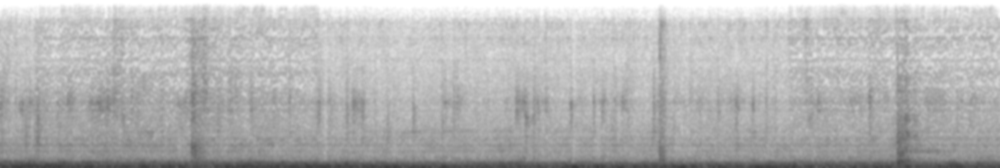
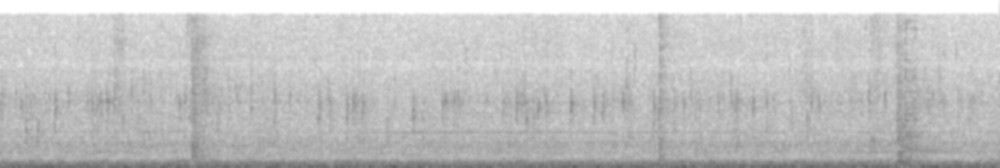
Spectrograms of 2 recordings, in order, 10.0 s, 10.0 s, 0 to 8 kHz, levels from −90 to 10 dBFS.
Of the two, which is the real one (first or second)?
second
